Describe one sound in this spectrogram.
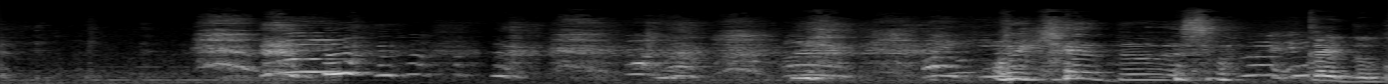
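A young woman laughs and talks nearby.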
